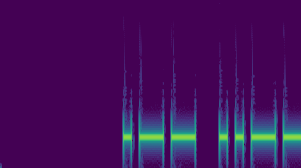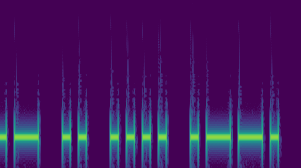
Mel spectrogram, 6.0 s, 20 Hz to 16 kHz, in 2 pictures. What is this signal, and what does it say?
Morse code, heard as a keyed tone, about 15 wpm, 700 Hz. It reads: W2IHP
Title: USA Call Signs - 2x Character Spacing - 15wpm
